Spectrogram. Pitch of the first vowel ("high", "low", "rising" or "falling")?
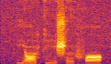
high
